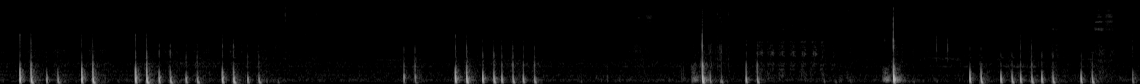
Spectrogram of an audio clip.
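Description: A stylus taps and clicks quickly on a tablet's glass.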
